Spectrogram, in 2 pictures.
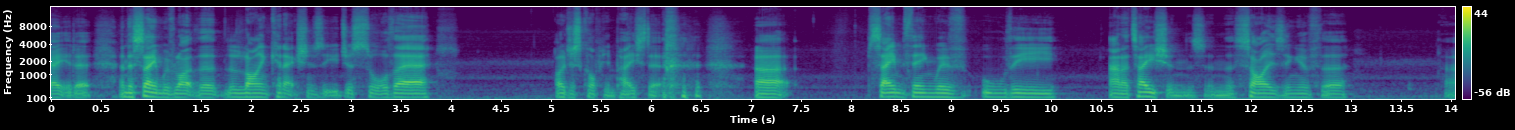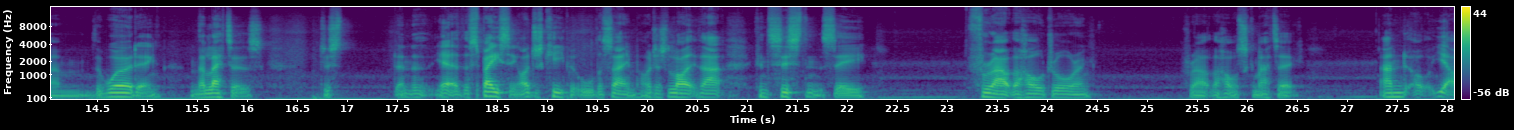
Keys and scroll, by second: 14.7 c, 15.2 Return.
